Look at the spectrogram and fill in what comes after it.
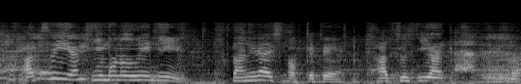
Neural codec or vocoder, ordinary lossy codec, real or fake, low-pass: codec, 24 kHz, 1 kbps, SNAC; none; fake; 7.2 kHz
